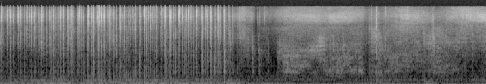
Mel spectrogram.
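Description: Long green acrylic nails on both hands tap and sweep-scratch across the top of a round solid wooden table. For the first five seconds there is a dense, fast flurry of sharp, dry clicks over a bright scratchy hiss. Then it drops into quieter, steady sweeping scrapes with a soft, high rasp.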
